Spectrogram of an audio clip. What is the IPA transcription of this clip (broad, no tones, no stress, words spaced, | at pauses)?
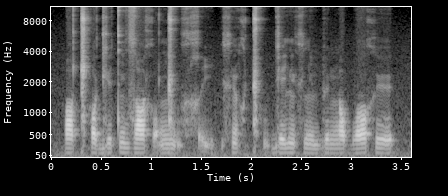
ɑǁʰɔɡʲøtĩ zɑxɔ̰ ŋ͡ǁṵxχḭ | xʲɔ̃xǁʰṵɡelʲə̃x lĩbøŋɑ bɔ xʏ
